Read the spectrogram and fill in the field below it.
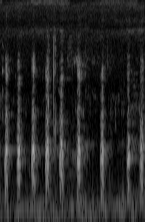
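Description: Chickens clucking in a steady run of about ten short, sharp clucks, close and fairly clear, with no talking over them.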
